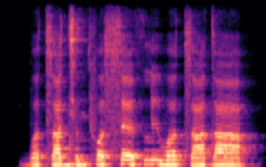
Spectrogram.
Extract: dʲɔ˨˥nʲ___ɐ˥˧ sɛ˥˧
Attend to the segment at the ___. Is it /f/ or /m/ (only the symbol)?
f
